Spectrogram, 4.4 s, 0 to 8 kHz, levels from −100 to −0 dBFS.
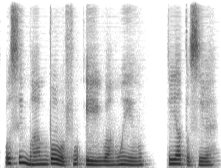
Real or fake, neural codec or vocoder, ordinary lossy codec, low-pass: fake; codec, 16 kHz, about 1 kbps, DyCAST, with the encoder's durations; none; none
